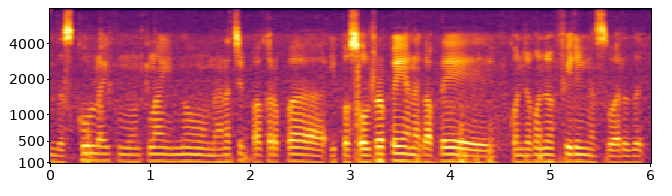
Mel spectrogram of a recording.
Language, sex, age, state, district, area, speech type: Tamil, male, 45-60, Tamil Nadu, Tiruvarur, urban, spontaneous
